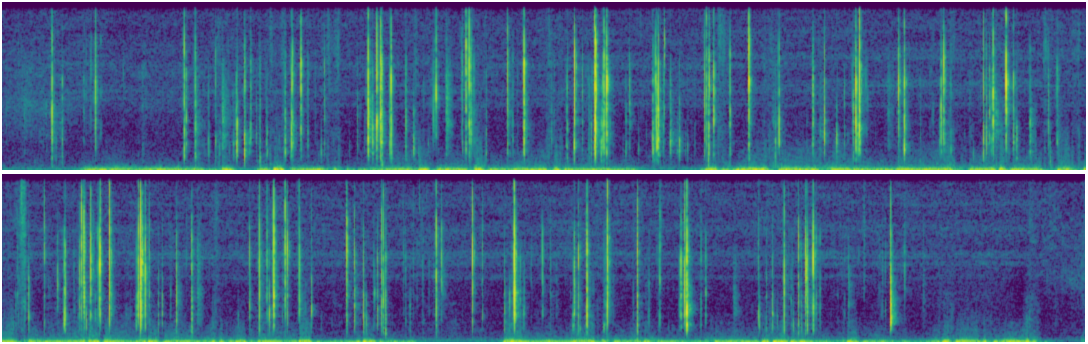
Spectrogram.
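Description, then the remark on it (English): Dense crackling and popping from a crinkled cellophane wrapper rolled gently between fingers imitates a crackling fire as a Foley effect, with irregular snaps over a low, breathy rumble from gently blowing into the mic that swells in long stretches and briefly drops away twice. “as long as we save that wrapper and roll it gently between our fingers, combine it with gently blowing into the mic”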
